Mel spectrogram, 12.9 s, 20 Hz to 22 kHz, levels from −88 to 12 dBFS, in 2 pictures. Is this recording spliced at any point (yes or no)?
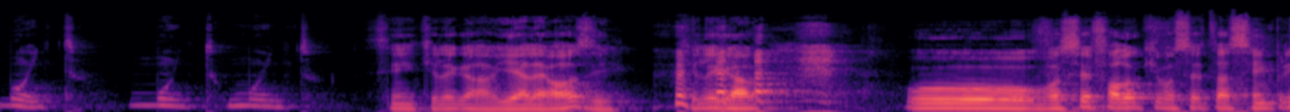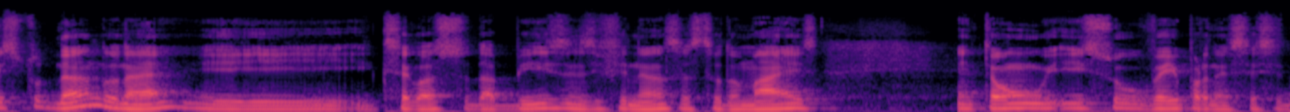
yes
